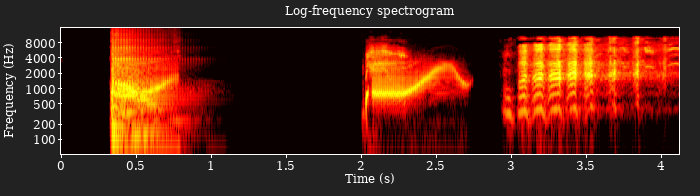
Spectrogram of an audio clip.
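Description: Edited-in cartoon comedy sound effects: a springy 'boing' about a third of a second in, then a rising whistle-like glide at about two seconds. A burst of canned laughter starts at about three seconds.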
